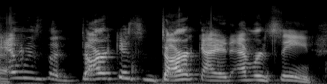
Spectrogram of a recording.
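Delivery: high, words bubbling with laughter; real laughter in the voice; laughing through it. Real, not acted. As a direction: speak while still cracking up. Still laughing from the story.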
